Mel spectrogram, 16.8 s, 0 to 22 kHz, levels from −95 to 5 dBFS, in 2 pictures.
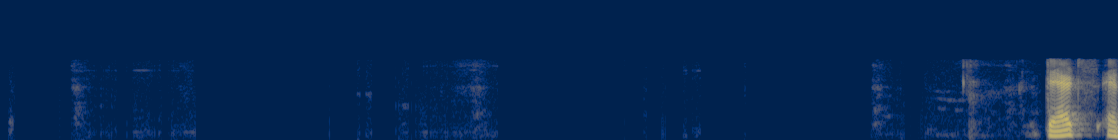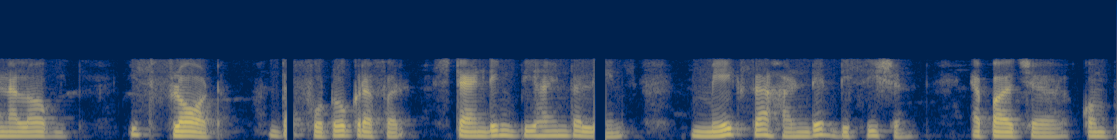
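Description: At 10.53 s the speech drops out for 60 ms. At 12.84 s it drops out again, this time for 90 ms. Both are packet loss filled with silence. Data went missing in transit, and the receiver played nothing in its place. The gap lengths point to 30 ms packets, with two lost and then three. Each hole starts and stops abruptly. The band-limited telephone tone of the G.711 coding continues on either side of the gaps.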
